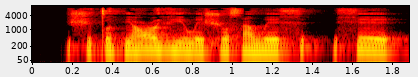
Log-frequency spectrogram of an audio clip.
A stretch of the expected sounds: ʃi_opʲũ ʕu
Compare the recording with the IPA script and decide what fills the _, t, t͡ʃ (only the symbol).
t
